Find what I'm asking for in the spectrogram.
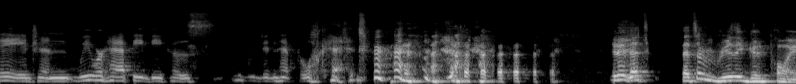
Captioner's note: laughs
